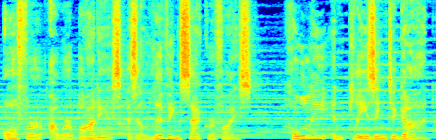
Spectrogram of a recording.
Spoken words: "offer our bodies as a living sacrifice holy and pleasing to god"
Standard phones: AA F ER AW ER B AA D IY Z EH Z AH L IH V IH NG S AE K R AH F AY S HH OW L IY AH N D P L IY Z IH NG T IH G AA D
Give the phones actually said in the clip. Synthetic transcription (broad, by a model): AA F ER AW ER B AA D IY Z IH Z AH L IH V IH NG S AE K R AH F AY S HH OW L IY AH N P L IY Z IH NG T IH G AA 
